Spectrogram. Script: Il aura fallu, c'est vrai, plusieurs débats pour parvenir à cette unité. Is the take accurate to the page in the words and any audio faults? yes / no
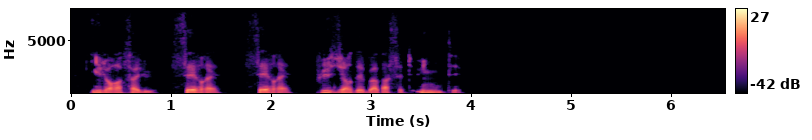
no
